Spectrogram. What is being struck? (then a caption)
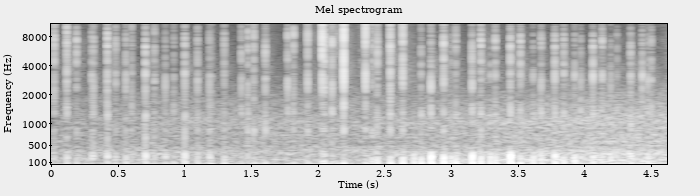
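Plastic spray bottle with liquid inside. A clear plastic spray bottle with liquid inside is tapped rapidly with long black nails, making a steady stream of quick, dry, bright clicks over a low, soft thud. The bottle is tilted at the end, so the liquid may slosh.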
